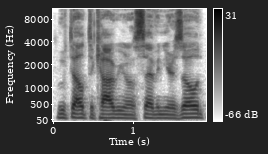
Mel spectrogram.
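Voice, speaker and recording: A Canadian man in his fifties, a company founder telling his story as a guest in a casual interview, animated and quick to laugh. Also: lowish voice, no echo, clean studio sound.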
